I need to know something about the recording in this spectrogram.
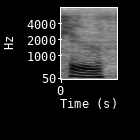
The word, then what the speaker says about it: Kerr: Our original family name was pronounced Kerr. It was spelled K-E-R-R.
